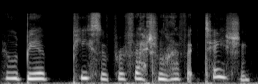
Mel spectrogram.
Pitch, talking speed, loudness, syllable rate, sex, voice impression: 260 Hz, 185 wpm, -16 LUFS, 6.6 syllables/s, female, feminine, adult-like, relaxed, powerful, soft, muffled, slightly raspy, intellectual, slightly calm, slightly reassuring, slightly strict, modest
